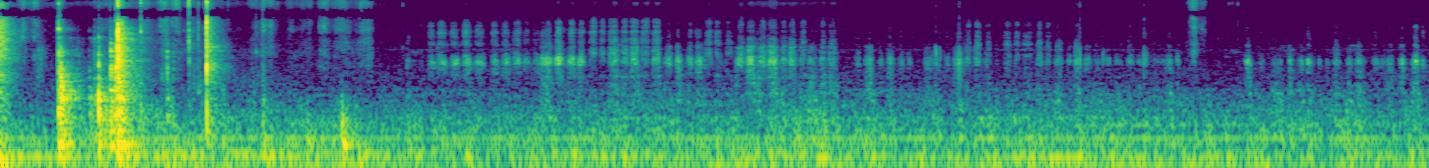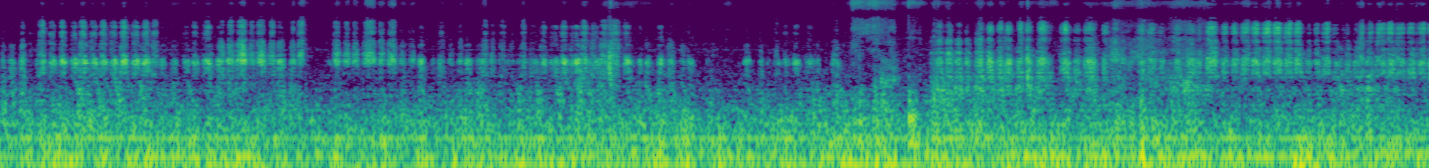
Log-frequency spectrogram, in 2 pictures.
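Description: A few sharp clicks and knocks in the first two seconds, then a Crayola felt-tip marker faintly scratching on paper in stretches as it colours in.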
